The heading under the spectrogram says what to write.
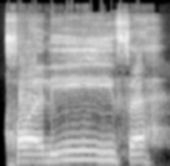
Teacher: গোলটা ওয়াকফের ক্ষেত্রে হার উচ্চারণ করব এবং হা কে সাকিন করে ফেলবো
